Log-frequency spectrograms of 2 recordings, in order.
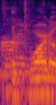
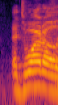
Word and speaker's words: Eduardo: Eduardo sounds right. And Sorry? Eduardo, Sorry? that's how you say it. You didn't butcher it.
